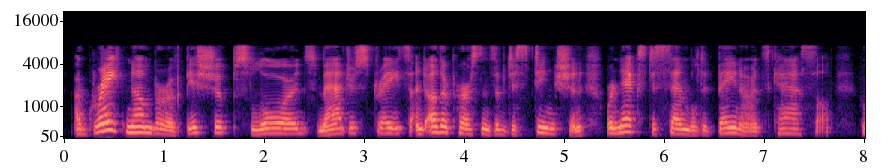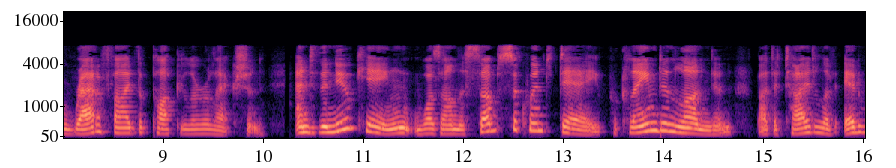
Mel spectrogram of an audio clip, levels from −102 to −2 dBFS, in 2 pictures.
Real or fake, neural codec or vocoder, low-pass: real; none; 7.2 kHz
